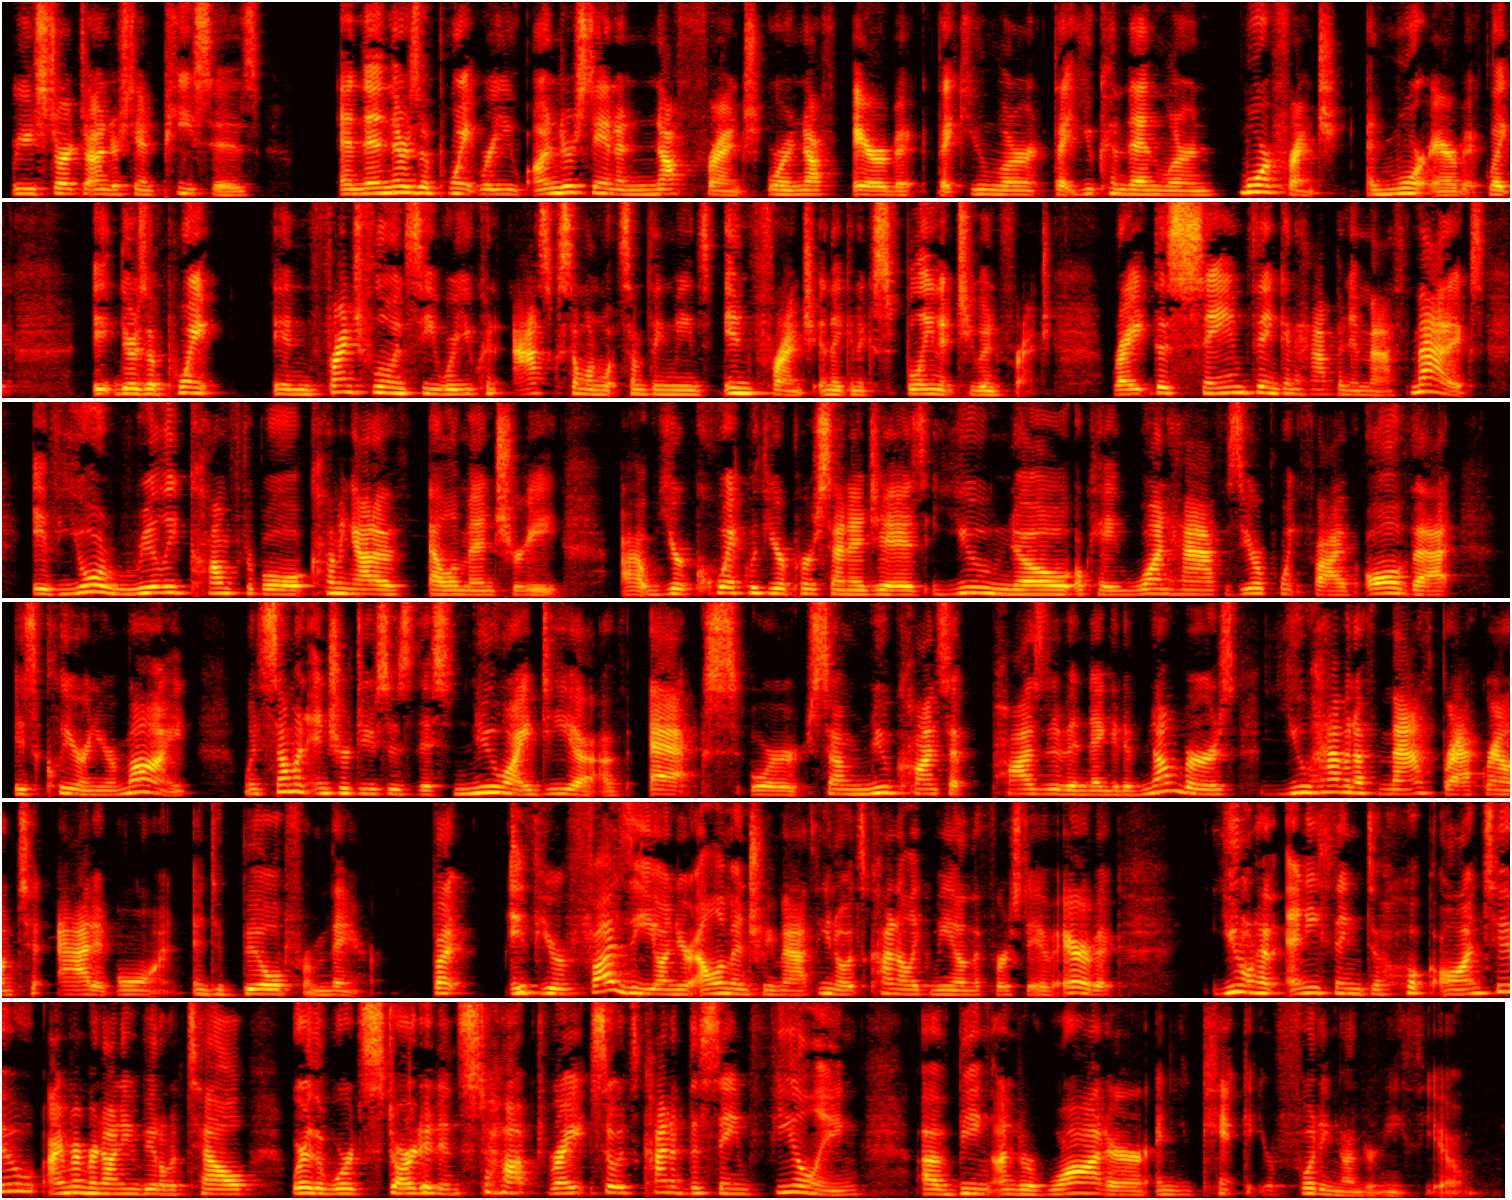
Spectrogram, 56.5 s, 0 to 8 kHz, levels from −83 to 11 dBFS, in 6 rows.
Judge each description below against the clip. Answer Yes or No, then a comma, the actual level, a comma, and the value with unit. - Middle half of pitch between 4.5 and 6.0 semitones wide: No, average, 3.8 semitones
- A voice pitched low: No, high, 190 Hz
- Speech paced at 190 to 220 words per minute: Yes, average, 200 wpm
